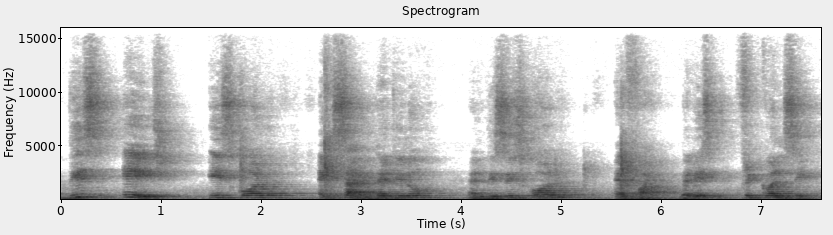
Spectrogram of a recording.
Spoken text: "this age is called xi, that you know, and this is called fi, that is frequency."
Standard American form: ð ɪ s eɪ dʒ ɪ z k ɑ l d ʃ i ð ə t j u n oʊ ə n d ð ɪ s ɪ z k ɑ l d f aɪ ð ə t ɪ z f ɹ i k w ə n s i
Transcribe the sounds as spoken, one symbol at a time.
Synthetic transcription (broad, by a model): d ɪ s eɪ dʒ ɪ z k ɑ l d s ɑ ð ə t j u n oʊ ə n d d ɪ s ɪ z k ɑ l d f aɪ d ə t ɪ z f ɹ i k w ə n s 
